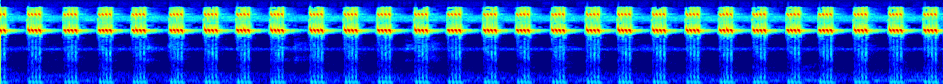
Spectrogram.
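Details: Loud, clear cricket chirps, each a short high metallic pulse, repeating evenly almost four times a second throughout, over a faint low background hum.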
